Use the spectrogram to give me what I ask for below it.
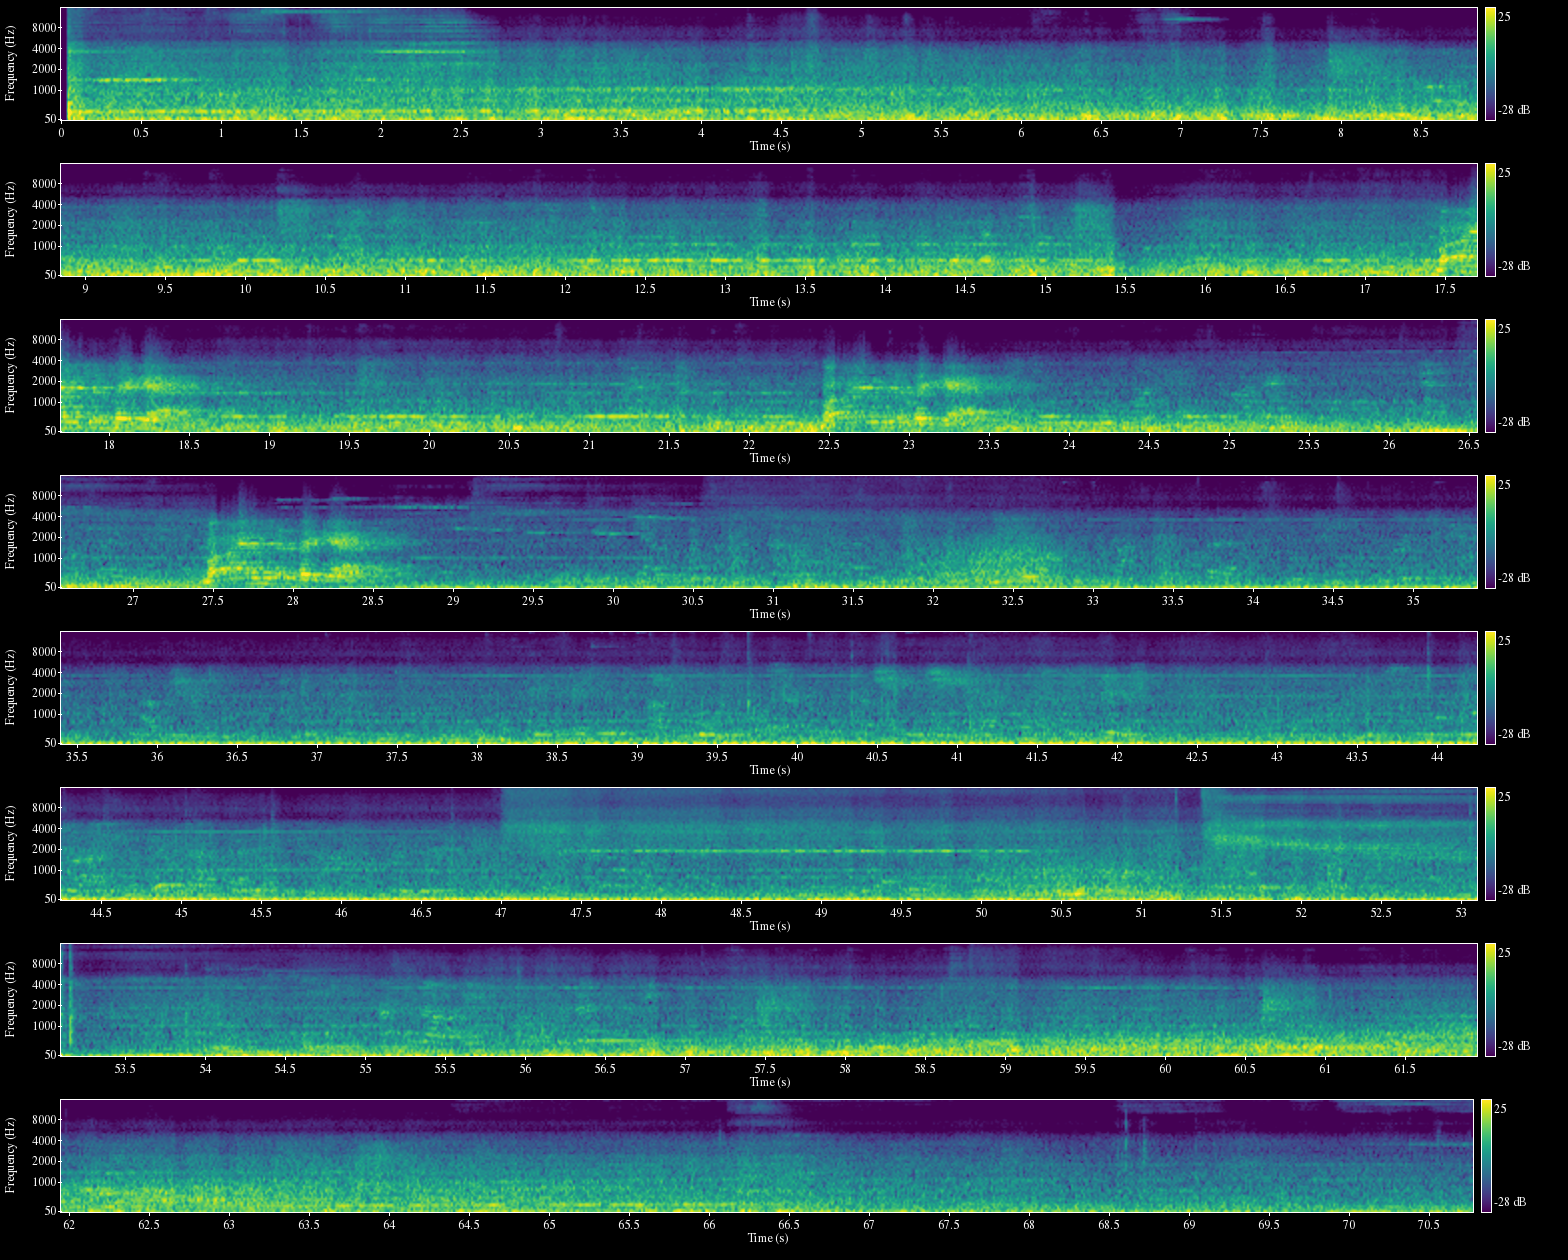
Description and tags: Monument - Mind the gap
